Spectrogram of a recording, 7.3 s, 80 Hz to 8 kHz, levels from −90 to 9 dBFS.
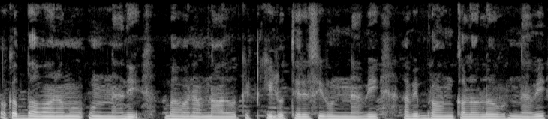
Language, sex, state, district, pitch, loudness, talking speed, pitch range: Telugu, male, Telangana, Mahabubabad, 140 Hz, -17 LUFS, 105 wpm, 135-145 Hz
